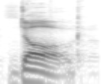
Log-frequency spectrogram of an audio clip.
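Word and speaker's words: Dawg: And yes, his name is spelled D-A-W-G, Dog.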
